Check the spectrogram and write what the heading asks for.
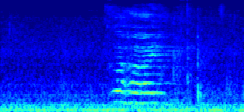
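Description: Steady low hum of room noise, with one short spoken word a little over a second in and a faint tap just before the end.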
